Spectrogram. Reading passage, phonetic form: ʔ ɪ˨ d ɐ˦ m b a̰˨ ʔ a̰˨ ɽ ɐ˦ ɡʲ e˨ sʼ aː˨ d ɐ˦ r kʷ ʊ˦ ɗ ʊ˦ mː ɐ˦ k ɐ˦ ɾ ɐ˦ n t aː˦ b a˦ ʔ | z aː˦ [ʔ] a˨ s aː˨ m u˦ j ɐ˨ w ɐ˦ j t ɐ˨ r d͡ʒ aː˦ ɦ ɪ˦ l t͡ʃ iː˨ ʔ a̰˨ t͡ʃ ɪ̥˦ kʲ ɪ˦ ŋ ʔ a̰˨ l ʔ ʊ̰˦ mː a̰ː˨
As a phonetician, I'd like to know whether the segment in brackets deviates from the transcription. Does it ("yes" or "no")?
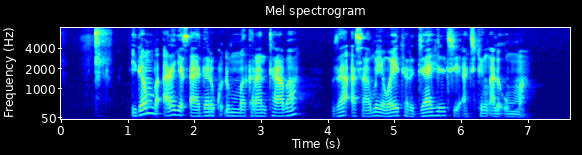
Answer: no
